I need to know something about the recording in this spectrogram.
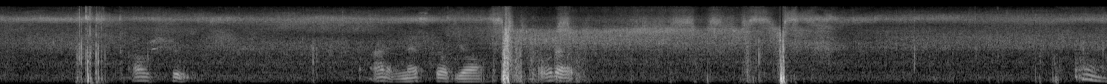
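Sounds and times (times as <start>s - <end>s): oil sizzling in a skillet: 0.0s - 11.0s
sharp pop of frying oil: 0.7s - 1.2s, 4.9s - 5.9s, 6.9s - 8.0s.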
